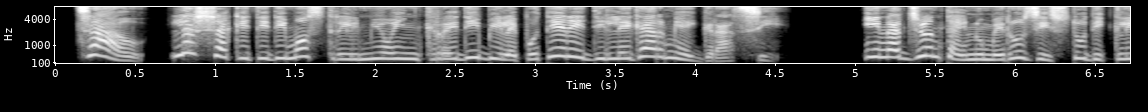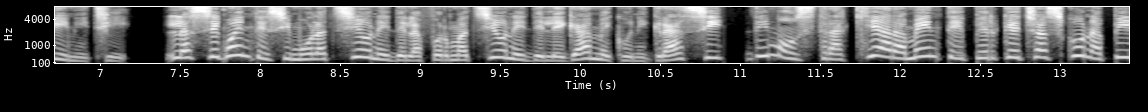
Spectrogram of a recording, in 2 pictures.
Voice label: Italian female character

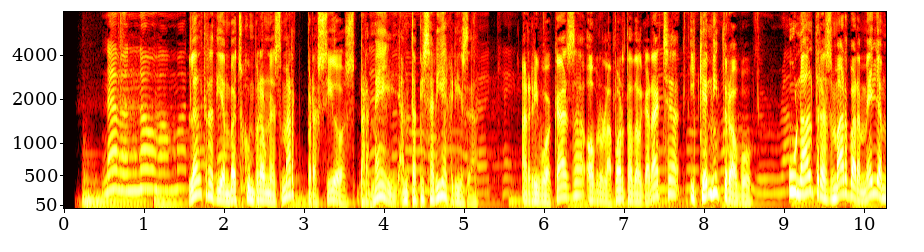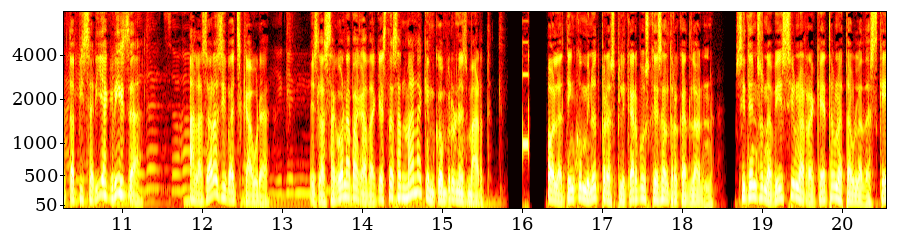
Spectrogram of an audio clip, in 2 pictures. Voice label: spanish male spanish catalan

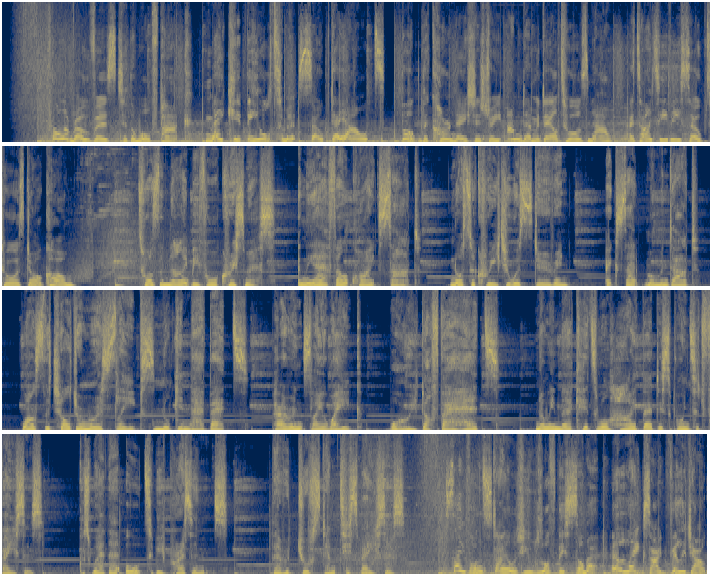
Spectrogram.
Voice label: sponsorships promos

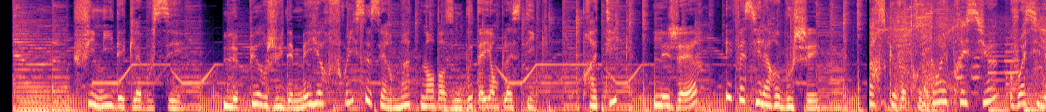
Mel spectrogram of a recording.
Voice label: French Belgian female commercial montage

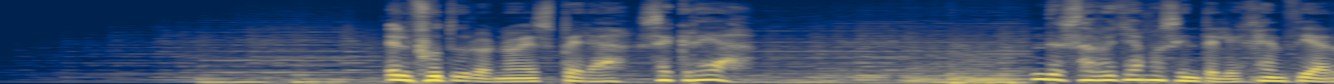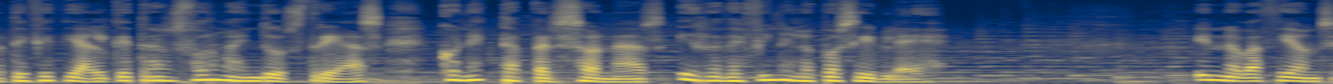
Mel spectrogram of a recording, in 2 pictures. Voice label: spanish commercial, Sultry Spanish English Female

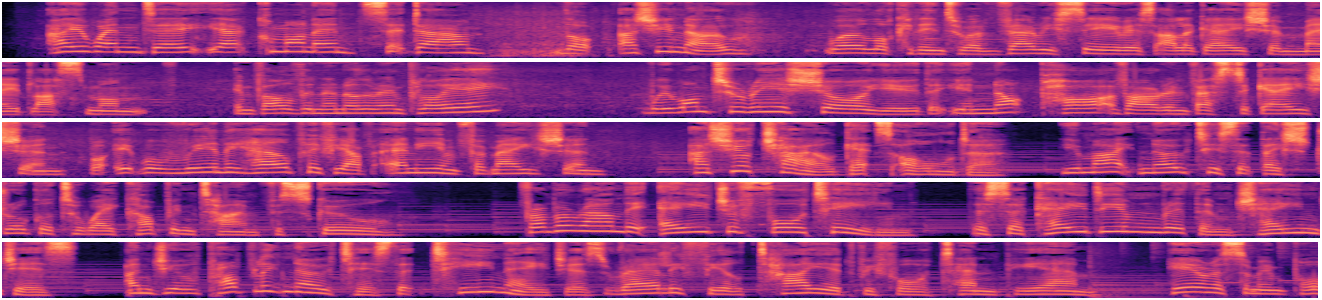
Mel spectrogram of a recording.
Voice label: e-learning

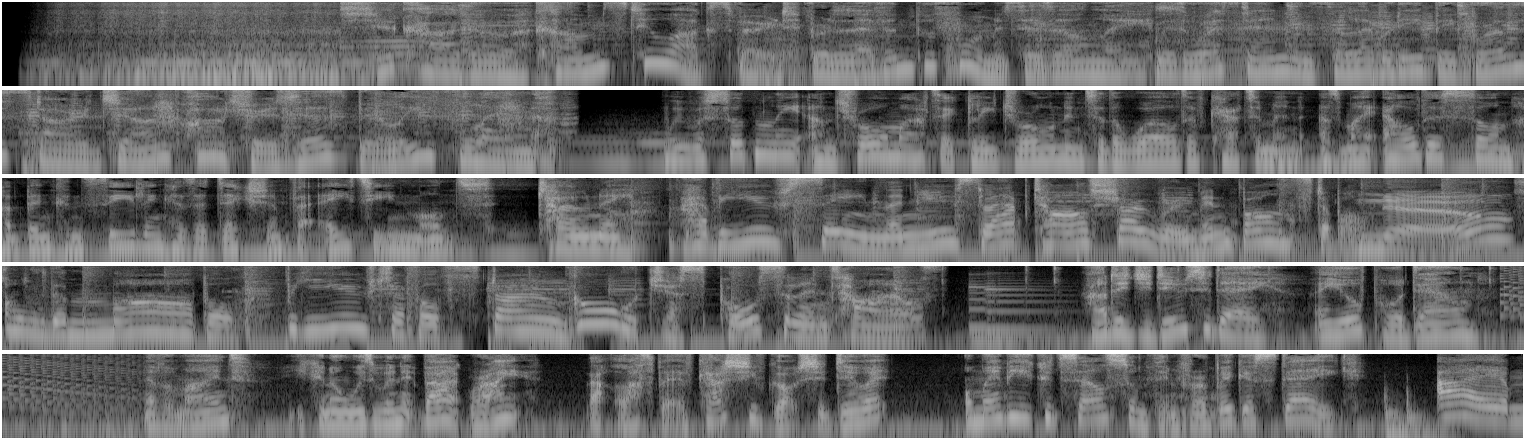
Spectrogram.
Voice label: character, Warm Northern

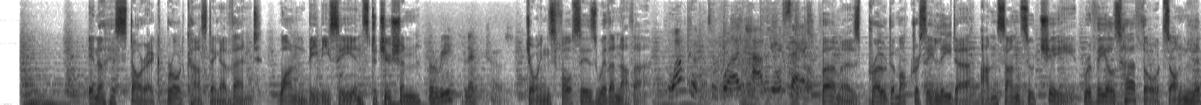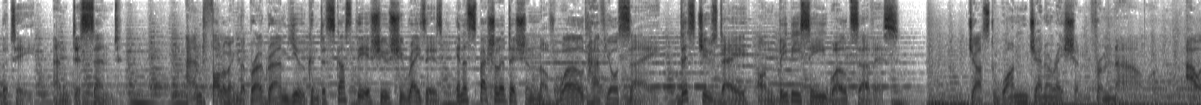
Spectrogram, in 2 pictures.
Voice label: promos, Warm Resonant British Voiceover

